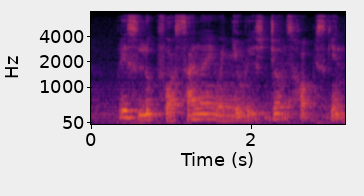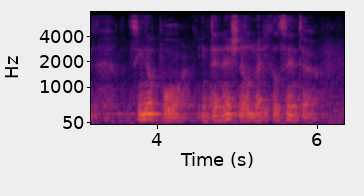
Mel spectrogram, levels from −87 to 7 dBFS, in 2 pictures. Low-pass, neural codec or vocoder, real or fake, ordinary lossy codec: 7.2 kHz; vocoder, 24 kHz, 100 mel bands, Vocos; fake; none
